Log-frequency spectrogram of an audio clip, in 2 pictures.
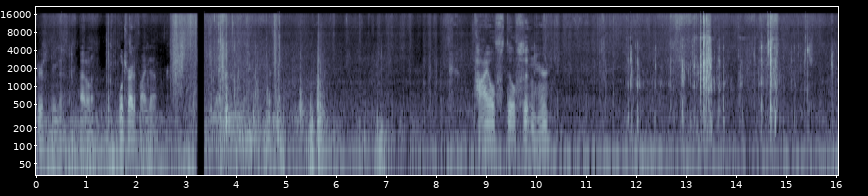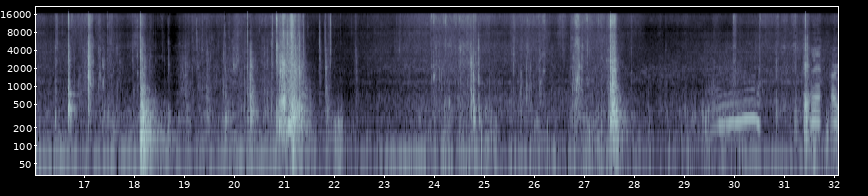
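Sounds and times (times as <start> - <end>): vehicle engine rumbling: 0.0 - 32.0
knocks and heavy thumps: 3.4 - 6.2, 16.4 - 22.0.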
